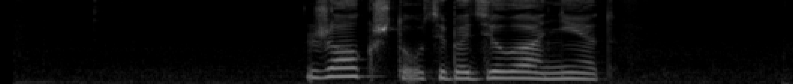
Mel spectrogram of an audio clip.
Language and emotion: Russian, neutral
